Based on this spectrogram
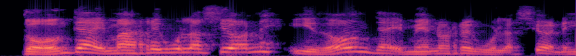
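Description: Against a quiet background, the speaker uses a Venezuelan accent with very wide pitch swings. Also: man. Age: 20s. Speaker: lawyer and law lecturer; lawyer, law lecturer. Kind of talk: interview conversation. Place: home room. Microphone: webcam.

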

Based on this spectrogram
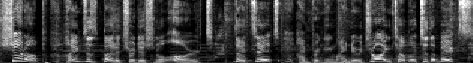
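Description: A female-sounding put-on character voice at a medium pitch moves at a moderate pace. Clear music plays in the background. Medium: dub.

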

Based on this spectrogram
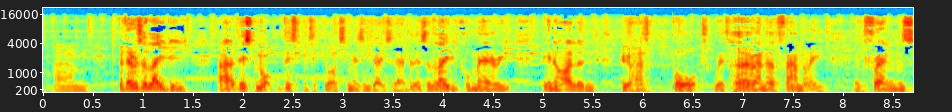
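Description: A man talks at a very fast pace with fairly even intonation. Faint music plays in the background. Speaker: reseller vlogger. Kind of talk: casual vlog chat. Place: office. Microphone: phone near.

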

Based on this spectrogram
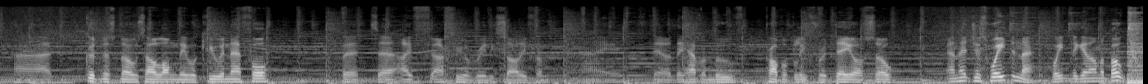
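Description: Clear music plays in the background as the speaker moves at a fairly quick pace in a dry sound with no echo. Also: man, fairly low pitch for a man. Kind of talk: casual vlog commentary. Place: motorbike. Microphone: helmet.

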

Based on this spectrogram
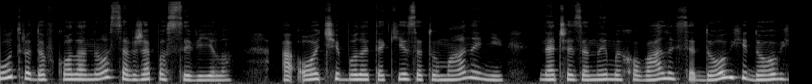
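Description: The delivery is an unforced reading voice.

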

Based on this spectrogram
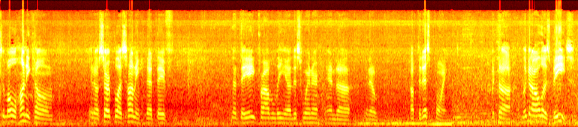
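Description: Background noise is noticeable. The sound is dry, with no echo. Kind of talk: casual commentary. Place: street. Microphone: phone near.

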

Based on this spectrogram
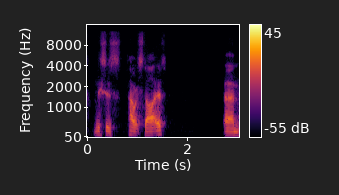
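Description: A man is heard against a quiet background. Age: 30s. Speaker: foundry apprentice. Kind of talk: presentation. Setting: stage with audience. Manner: casual and humorous. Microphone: video call.

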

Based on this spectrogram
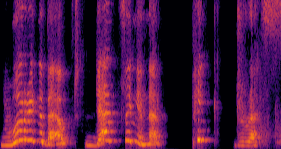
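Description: Speaking at a slow pace, a woman uses a high pitch with big swings, a fairly bright tone and vocal fry.

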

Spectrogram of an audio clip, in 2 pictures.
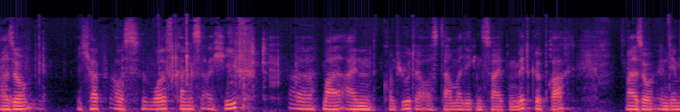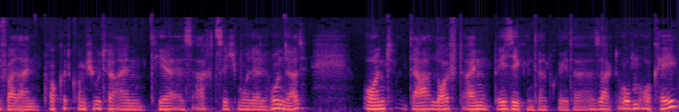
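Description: This man's voice has a dark, mellow tone. It sounds somewhat breathy. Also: fairly even intonation, moderate pace. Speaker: tech show host. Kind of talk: tutorial. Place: studio. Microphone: lapel.

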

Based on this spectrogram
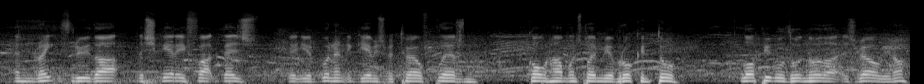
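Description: A man speaks at a fairly quick pace with a fairly high pitch. Background noise is noticeable. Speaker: football commentator. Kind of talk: live football commentary. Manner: animated, rapid-fire; laughs and banters with co-commentator.

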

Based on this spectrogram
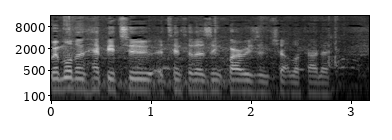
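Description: The speech comes at a very fast pace, the sound dry with no echo and noticeable background noise behind it. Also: man. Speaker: charity worker. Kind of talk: on-site video update. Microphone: phone near.

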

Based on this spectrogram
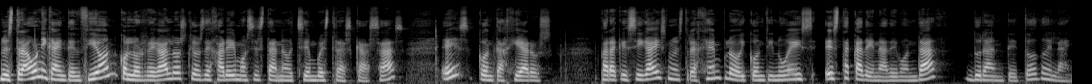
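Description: Her voice is fairly high, with ordinary pitch variation. The woman speaks at a moderate pace over a quiet background. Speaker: theatre group actor reading a speech as a Three Kings character. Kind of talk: scripted reading of a festive proclamation, in character. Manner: warm, playful with a laugh, then earnest. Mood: warm, festive, earnest. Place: studio. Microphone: lapel.

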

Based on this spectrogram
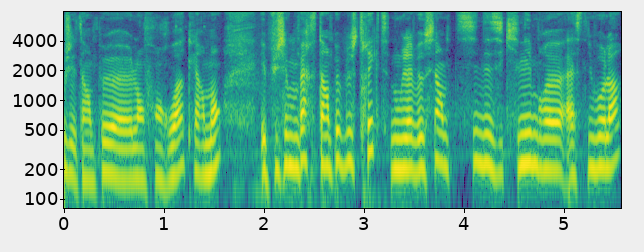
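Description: A woman's voice, dry and free of echo. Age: 20s. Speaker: guest sharing personal story of childhood obesity; TV guest. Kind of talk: testimony. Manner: halting with frequent hesitations. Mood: calm, personal, reflective. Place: studio. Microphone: lapel.

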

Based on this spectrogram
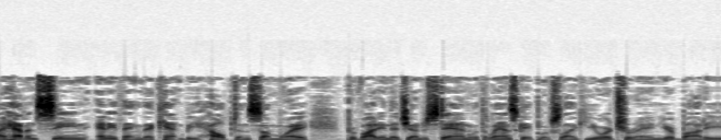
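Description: Over a quiet background, a man talks at a fairly quick pace in a medium-pitched, somewhat breathy voice with an upbeat tone. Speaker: radio host and chiropractor. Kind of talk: live radio talk show patter with promos and caller advice. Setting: radio studio. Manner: conversational, upbeat, persuasive, pitching the show and charity between segments.

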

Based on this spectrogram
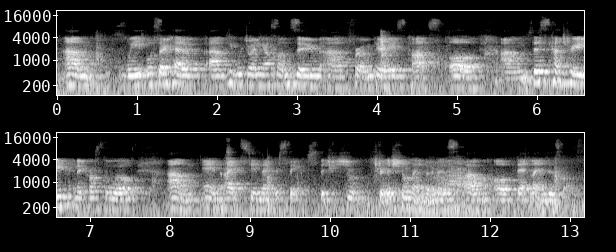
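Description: Amid noticeable background noise and audible room echo, a woman speaks with fairly even intonation. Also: moderate pace. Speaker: panel chair. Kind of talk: formal introduction of a panel. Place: meeting room.

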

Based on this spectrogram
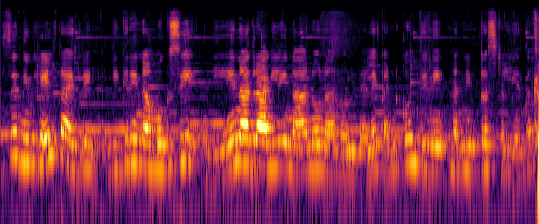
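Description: A woman speaks with ordinary pitch variation. Music plays clearly in the background. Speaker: TV show host. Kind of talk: TV interview questions. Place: studio.

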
